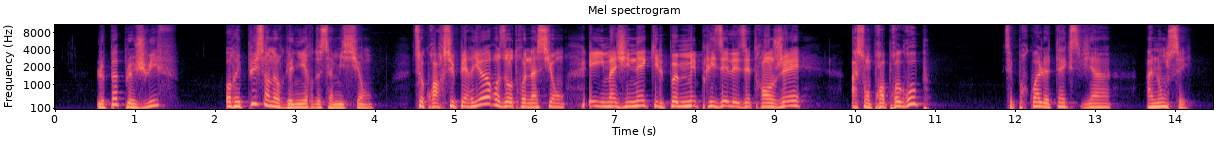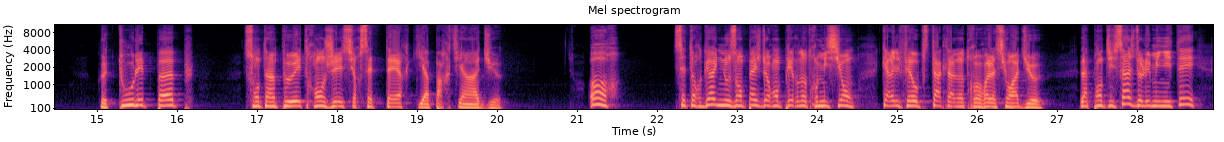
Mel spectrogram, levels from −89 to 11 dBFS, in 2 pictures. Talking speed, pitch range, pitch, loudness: 140 wpm, 140-185 Hz, 165 Hz, -11 LUFS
